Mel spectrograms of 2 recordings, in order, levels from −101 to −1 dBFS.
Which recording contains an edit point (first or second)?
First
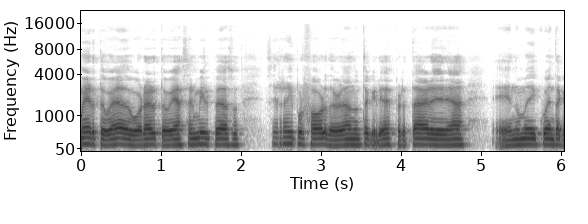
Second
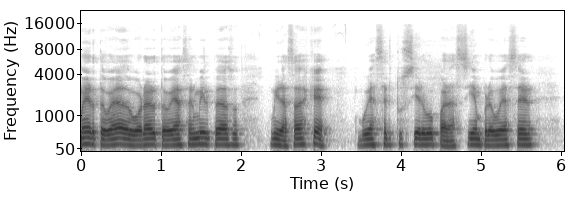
second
